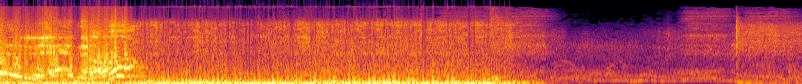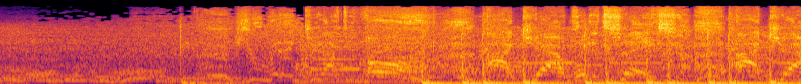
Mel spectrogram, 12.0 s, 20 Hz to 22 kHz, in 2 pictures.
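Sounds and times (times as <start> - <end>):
car engine and road noise: 0.0 - 4.1.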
